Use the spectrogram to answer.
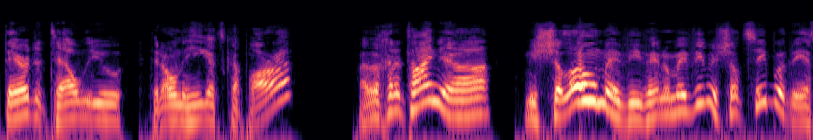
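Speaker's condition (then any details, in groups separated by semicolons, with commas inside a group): No condition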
